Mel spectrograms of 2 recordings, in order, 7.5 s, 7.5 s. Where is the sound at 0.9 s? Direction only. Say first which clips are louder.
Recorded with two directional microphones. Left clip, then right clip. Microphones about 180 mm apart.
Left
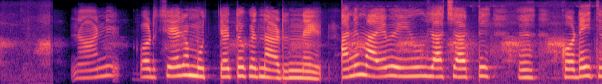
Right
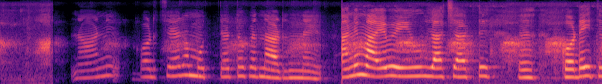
Left 12 dB; 35° left (ahead or behind).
